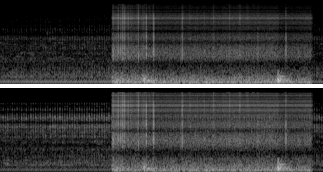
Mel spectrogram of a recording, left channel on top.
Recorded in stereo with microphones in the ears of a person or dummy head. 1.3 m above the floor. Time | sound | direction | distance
0.0 | an engine running | 60° right (ahead or behind) | ?
1.1 | a thud | 25° right (ahead or behind) | ?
